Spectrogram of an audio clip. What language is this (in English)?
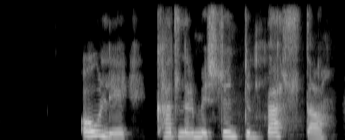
Icelandic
